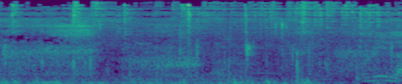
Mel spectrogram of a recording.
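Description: Hooves of the horse Mastana clip-clopping during training, irregular thuds and scuffs at moderate distance, fairly faint, with background noise and a brief voice-like sound near the end.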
